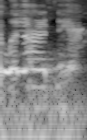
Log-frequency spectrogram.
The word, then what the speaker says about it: Le Jardinier: I don't know how to say Le Jardinier.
